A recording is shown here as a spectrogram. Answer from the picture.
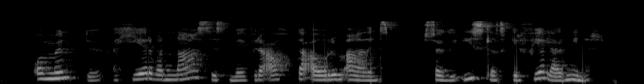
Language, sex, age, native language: Icelandic, female, 20-29, Icelandic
